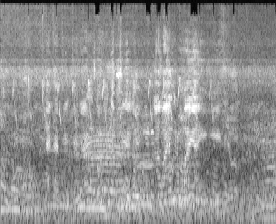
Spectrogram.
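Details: Simmental cattle at Pasar Sapi Kerek, a cattle market in Tuban, East Java: low, drawn-out lowing with steady harmonics rises through a busy soundscape of traders talking and bargaining nearby.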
